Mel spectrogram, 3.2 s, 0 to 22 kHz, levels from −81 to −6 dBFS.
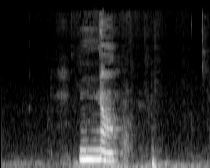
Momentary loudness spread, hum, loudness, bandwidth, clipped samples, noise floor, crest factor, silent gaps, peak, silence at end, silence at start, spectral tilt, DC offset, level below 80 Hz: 21 LU; none; -16 LUFS; 16 kHz; under 0.1%; -46 dBFS; 16 dB; none; -4 dBFS; 0.65 s; 1.1 s; -7 dB/octave; under 0.1%; -40 dBFS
